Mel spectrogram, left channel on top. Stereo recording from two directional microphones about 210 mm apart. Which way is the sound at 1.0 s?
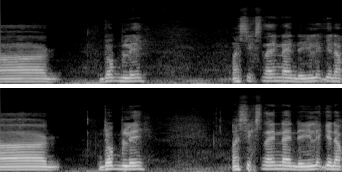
45° right (ahead or behind).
